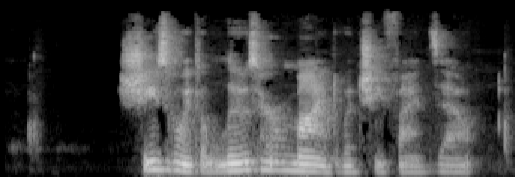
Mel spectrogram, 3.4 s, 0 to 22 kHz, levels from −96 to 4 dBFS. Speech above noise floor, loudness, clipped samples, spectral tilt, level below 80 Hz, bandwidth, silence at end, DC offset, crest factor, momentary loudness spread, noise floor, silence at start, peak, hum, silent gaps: 58 dB; -19 LUFS; under 0.1%; -2.5 dB/octave; -58 dBFS; 16.5 kHz; 0.05 s; under 0.1%; 20 dB; 12 LU; -78 dBFS; 0.8 s; 0 dBFS; none; none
